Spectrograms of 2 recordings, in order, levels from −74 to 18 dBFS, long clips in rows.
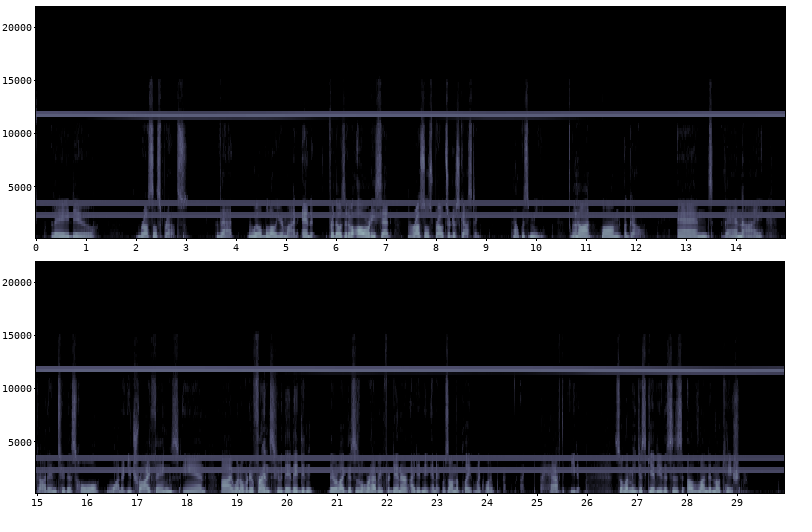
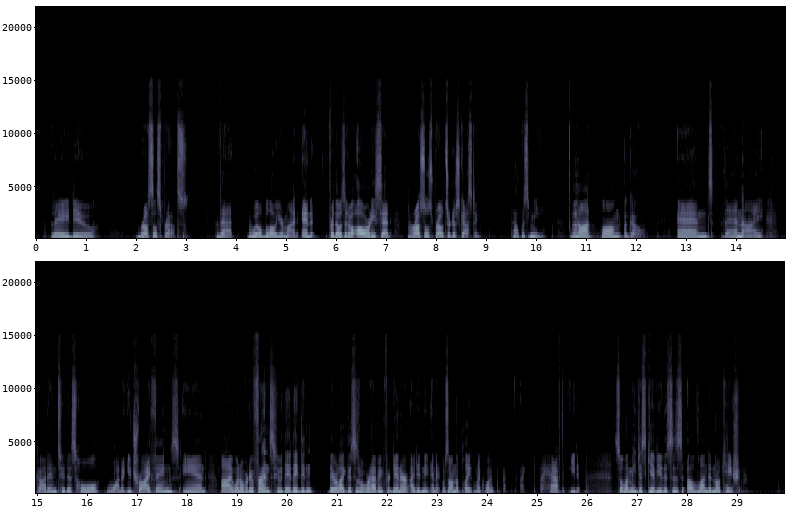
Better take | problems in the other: second | high-pitched whine; loud; throughout; 12 kHz, 8 dB below the speech

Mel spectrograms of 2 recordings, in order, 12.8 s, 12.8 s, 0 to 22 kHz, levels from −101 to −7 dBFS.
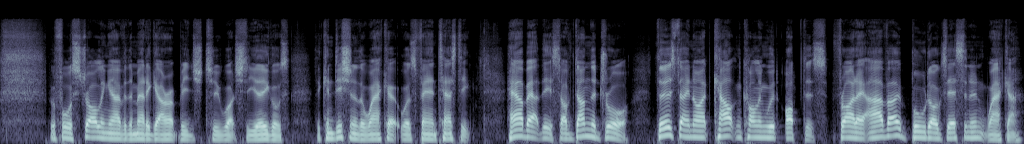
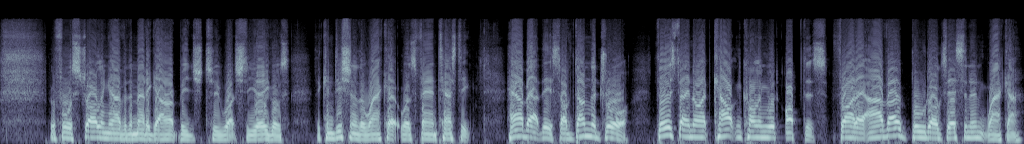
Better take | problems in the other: first | distortion; heavy; 19% of the sound clipped

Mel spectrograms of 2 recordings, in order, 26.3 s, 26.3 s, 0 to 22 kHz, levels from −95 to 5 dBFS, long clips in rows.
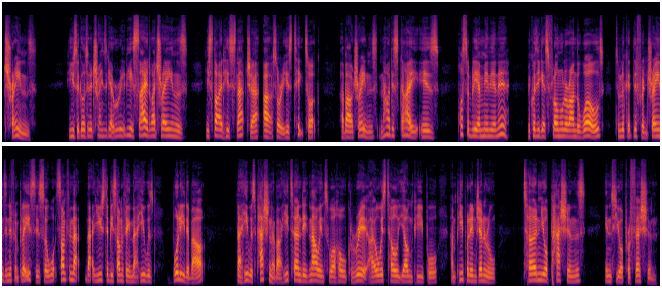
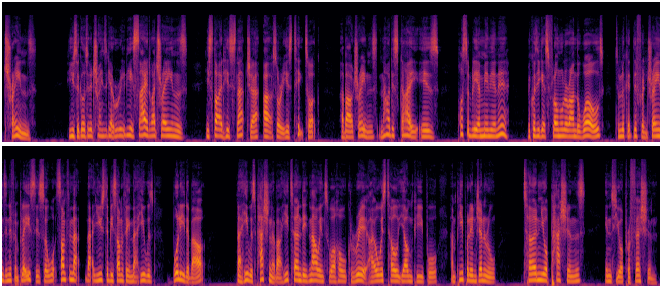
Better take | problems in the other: second | thin; somewhat; fading below 450 Hz

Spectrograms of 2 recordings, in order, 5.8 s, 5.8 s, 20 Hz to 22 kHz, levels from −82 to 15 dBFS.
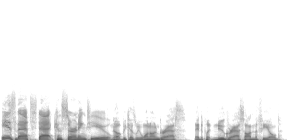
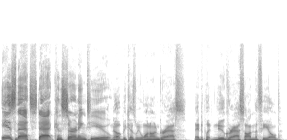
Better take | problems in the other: second | muffled; very; fading above 3.5 kHz

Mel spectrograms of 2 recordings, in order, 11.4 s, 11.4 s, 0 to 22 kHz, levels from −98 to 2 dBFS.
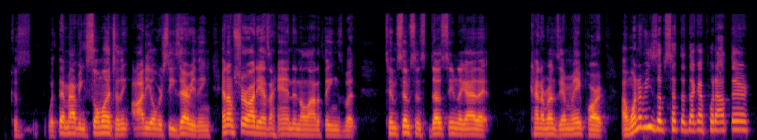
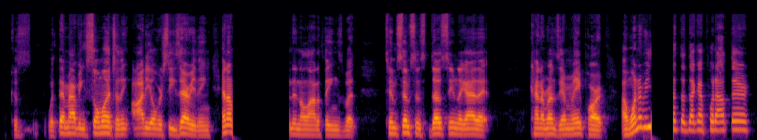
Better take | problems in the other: first | audio cutting out; at 3.5 s for 1 s and at 10 s

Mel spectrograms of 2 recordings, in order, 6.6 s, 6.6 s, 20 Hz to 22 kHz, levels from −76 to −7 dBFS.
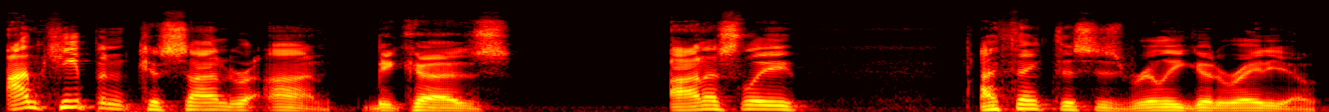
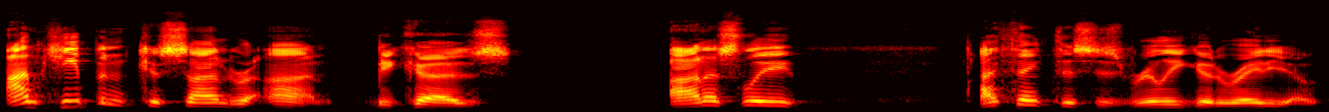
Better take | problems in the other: first | thin; very; fading below 400 Hz

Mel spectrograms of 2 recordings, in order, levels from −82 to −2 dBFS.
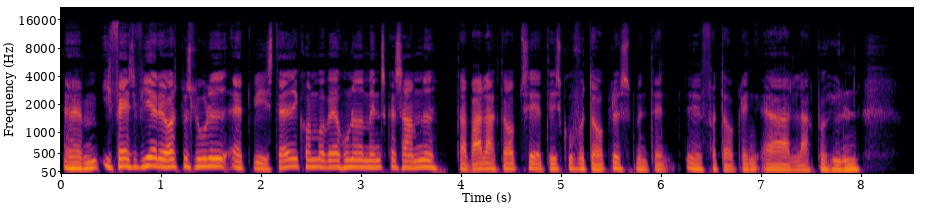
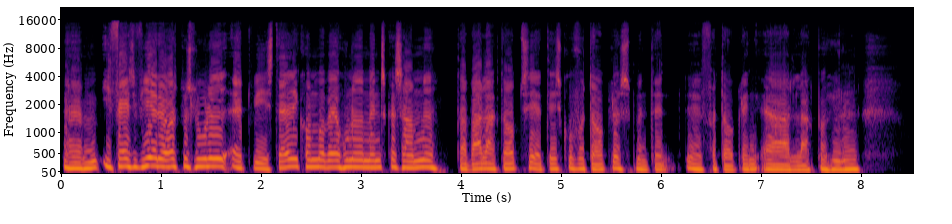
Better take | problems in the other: first | distortion; slight; 17% of the sound clipped

